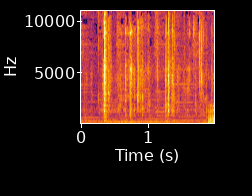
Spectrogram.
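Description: A sharp click about a third of a second in, then lighter clicks and taps: the key being turned in a Honda S2000's ignition switch and the key fob handled, while cycling the ignition to put the car into remote-programming mode.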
